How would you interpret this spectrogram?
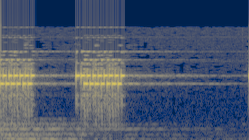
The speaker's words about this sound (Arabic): دق التليفون.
